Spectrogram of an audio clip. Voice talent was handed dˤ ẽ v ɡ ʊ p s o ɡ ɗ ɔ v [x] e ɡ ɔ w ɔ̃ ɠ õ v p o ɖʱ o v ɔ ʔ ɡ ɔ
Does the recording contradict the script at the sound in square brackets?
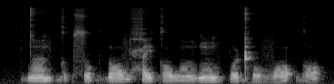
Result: yes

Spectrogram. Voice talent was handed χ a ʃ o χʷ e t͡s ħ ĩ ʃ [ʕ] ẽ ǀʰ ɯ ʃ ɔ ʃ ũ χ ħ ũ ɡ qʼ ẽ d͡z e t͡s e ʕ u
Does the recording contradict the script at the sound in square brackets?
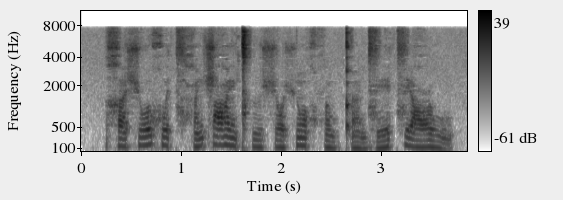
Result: no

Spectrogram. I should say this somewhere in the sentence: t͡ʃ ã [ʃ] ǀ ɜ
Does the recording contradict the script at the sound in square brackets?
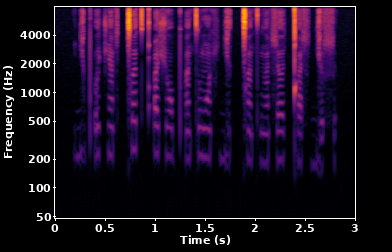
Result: yes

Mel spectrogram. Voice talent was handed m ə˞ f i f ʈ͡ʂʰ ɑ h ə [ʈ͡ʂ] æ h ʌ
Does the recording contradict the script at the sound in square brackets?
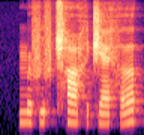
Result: yes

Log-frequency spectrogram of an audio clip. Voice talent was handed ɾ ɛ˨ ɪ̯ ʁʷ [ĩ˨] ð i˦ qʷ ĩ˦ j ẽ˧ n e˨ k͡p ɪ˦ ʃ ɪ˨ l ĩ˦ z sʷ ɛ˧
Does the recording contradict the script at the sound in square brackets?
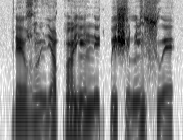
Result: no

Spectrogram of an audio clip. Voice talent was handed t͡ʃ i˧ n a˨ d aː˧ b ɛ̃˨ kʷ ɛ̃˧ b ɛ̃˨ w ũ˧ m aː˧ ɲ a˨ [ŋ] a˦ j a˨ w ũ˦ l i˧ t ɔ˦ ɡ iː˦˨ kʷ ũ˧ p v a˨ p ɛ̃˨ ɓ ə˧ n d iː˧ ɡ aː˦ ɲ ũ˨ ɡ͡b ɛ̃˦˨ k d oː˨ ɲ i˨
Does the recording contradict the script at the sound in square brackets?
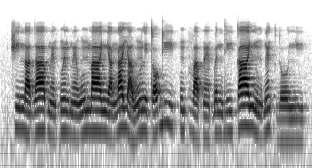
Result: no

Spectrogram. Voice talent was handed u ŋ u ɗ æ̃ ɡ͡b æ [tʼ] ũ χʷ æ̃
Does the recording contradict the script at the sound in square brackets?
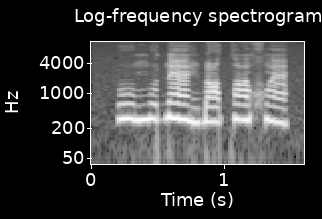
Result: yes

